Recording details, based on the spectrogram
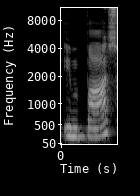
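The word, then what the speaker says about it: impasse: रहा है, वो आपका इम्पास होता है। प्रोनाउंसिएशन पे भी ध्यान देना है। इम और पास, ये ई जो है ये साइलेंट है।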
